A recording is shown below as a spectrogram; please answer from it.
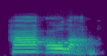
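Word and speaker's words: העולם: That's silent. Whoa, where did it go? You keep wanting to make that a Y. Haolam.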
